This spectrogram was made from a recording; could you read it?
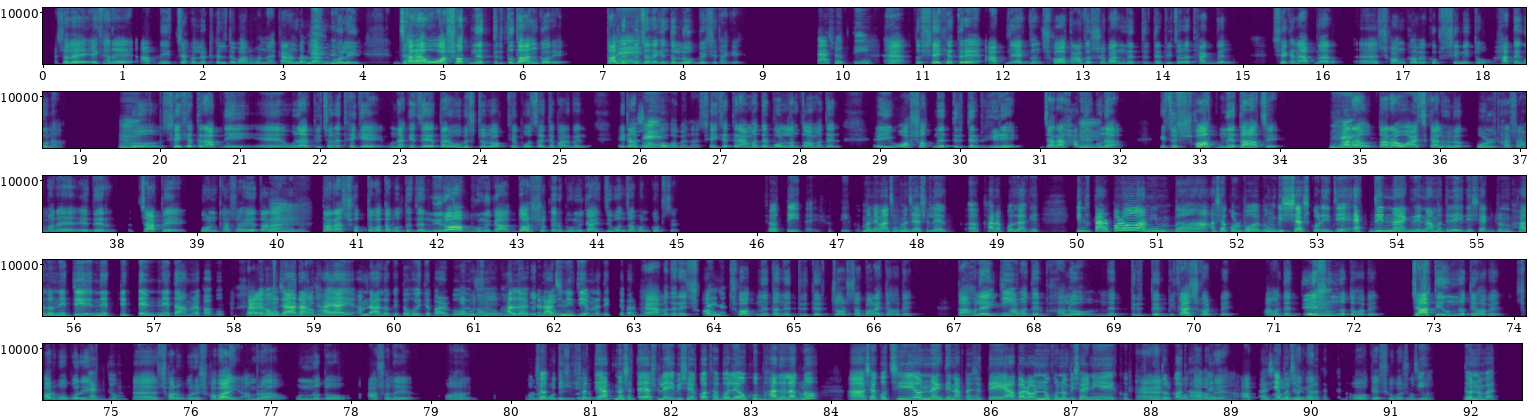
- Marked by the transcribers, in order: laugh; "কোণঠাসা" said as "কোলঠাসা"; "ছায়ায়" said as "থায়ায়"
- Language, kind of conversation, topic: Bengali, unstructured, আপনার মতে ভালো নেতৃত্বের গুণগুলো কী কী?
